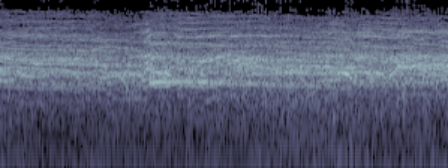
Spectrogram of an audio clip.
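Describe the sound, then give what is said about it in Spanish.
A large crowd of concert fans, weeping and yelling with excitement, screams and cheers without pause, a dense, high-pitched roar of shrieking voices that stays loud and steady, swelling slightly partway through. “para deleite de sus fans, que lloran y se desgañitan de emoción.”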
